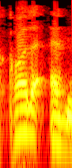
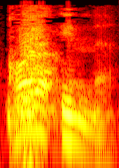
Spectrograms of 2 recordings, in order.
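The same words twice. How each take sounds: First: The hamza after qala takes an 'a' vowel. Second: The hamza after qala takes an 'i' vowel. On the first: The speaker calls it wrong. "وليس" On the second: The speaker calls it right. "دائما همزه ان تكسر بعد القول"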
